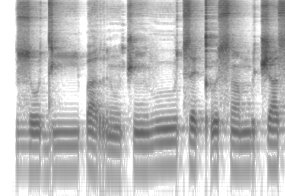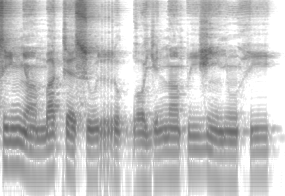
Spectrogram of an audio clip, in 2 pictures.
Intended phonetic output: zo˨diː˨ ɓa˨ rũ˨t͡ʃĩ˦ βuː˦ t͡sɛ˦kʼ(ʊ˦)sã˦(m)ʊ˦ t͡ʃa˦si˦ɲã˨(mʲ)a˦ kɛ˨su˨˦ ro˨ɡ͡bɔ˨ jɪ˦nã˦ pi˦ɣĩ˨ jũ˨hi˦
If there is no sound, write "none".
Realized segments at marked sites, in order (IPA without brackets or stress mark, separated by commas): ʊ˦, m, m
